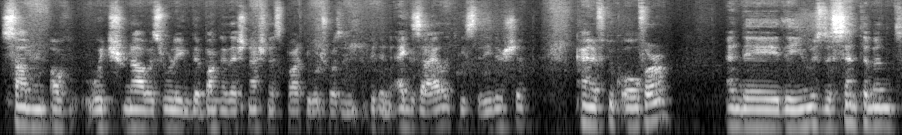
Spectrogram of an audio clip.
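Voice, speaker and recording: Medium-pitched and dark, mellow in tone, a man speaks with a Flemish accent. His intonation is fairly even and his pace fairly quick. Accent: Flemish Belgian English. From Belgium, Ghent. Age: 30s. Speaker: photojournalist. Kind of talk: interview. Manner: hesitant, many fillers.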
